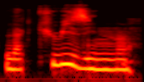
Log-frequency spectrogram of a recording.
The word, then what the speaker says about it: la cuisine: plus vite possible maintenant il faut vraiment prendre le temps et prononcer bien toutes les voyelles la cuisine après nous avons la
